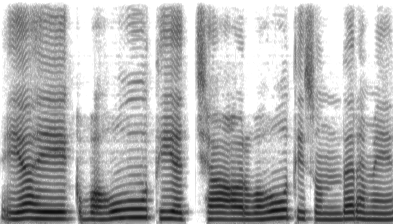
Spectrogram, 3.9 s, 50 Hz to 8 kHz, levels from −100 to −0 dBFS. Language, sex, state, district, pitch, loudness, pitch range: Hindi, female, Uttar Pradesh, Etah, 240 Hz, -14 LUFS, 230-255 Hz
